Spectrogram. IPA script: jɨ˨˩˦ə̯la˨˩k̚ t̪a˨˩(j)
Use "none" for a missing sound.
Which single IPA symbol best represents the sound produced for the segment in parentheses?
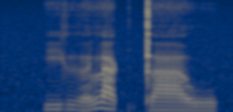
w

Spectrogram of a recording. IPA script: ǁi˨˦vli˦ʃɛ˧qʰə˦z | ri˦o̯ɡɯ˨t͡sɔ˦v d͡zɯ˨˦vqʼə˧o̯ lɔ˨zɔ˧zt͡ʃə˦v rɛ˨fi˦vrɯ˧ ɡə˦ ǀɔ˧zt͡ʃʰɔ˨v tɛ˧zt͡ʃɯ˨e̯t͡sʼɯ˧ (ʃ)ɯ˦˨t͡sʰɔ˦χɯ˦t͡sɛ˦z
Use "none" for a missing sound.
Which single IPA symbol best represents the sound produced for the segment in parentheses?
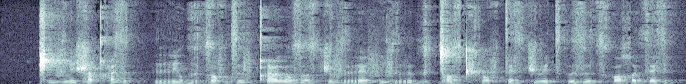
z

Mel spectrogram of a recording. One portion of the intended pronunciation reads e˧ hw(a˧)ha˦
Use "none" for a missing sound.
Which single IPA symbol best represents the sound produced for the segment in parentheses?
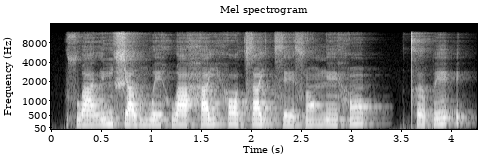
a˧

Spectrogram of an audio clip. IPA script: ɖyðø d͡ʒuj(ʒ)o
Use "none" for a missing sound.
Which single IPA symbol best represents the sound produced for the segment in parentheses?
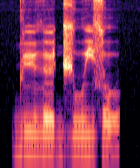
z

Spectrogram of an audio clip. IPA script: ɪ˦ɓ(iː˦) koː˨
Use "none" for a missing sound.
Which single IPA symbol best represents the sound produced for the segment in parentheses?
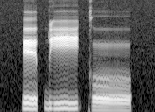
iː˦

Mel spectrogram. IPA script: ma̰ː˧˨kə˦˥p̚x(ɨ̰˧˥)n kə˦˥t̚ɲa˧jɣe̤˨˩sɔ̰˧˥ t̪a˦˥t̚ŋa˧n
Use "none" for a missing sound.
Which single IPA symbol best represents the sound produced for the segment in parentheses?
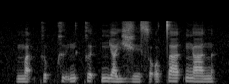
ɨ̰˧˥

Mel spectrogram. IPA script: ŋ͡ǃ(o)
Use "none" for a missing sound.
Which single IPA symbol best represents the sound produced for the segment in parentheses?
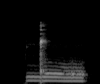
o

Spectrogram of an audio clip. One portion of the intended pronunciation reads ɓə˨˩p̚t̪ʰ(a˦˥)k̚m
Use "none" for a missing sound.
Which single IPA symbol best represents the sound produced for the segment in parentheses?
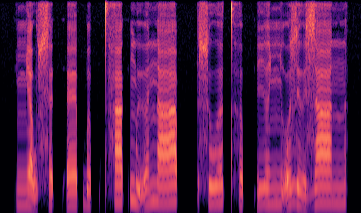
a˦˥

